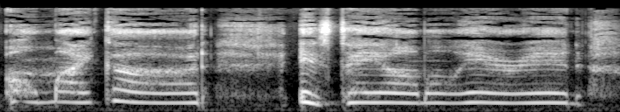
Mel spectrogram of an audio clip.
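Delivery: very high, slow, drawn-out starstruck yell. Retelling what a woman yelled on camera, imitating a woman yelling. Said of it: "she's yelling".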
